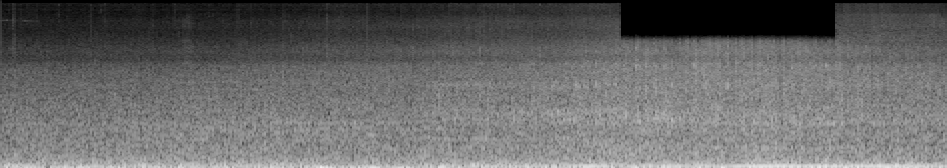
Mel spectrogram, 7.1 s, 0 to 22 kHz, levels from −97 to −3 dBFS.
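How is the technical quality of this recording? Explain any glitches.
The recording of everyday sound has two kinds of fault: three clicks early on, and a loss of quality near the end.

Dropped samples cause sharp single clicks at 0.68, 1.79 and 2.74 s. Each is likely a fraction of a millisecond of missing audio. The waveform jumps straight to a later value. That step is heard as a brief tick.

A call bitrate drop starts at 4.64 s and lasts to the end. The encoder was told to use far fewer bits. It codes coarsely and cuts the top band from 20 kHz to 8 kHz. The sound turns muffled and rough, worst for about 1.4 s. This fits a fall from about 128 kbps to about 12 kbps.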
